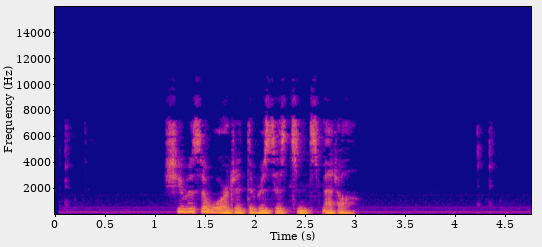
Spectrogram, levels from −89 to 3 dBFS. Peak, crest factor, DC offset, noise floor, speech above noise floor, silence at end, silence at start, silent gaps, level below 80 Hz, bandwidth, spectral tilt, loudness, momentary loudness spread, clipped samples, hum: -6 dBFS; 16 dB; under 0.1%; -57 dBFS; 38 dB; 1.75 s; 1.1 s; none; -56 dBFS; 9 kHz; -6 dB/octave; -20 LUFS; 7 LU; under 0.1%; none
